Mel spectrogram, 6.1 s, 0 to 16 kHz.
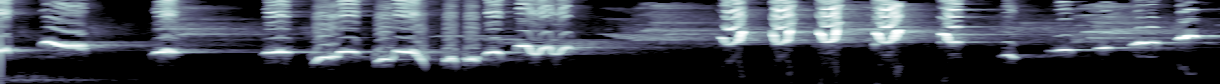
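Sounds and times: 
white-rumped shama singing whistled notes, buzzy trills and slurred notes: 0.0 - 6.0.

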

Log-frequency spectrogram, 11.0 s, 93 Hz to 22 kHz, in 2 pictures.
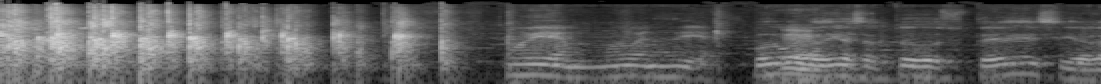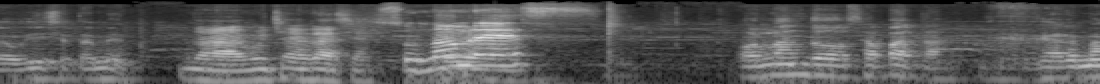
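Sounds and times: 
few people clapping in a radio studio: 0.0 - 2.8
speech: 2.6 - 11.0.

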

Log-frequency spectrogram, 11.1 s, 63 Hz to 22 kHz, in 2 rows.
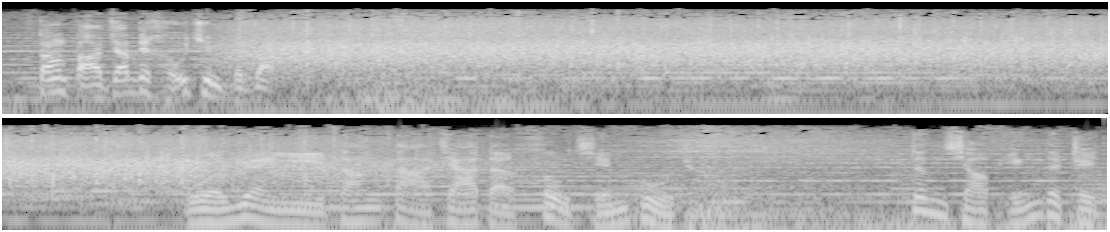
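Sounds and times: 
speech: 0.2 - 1.6, 6.5 - 9.3, 10.1 - 11.0
large audience applauding after a speech: 0.8 - 8.8.

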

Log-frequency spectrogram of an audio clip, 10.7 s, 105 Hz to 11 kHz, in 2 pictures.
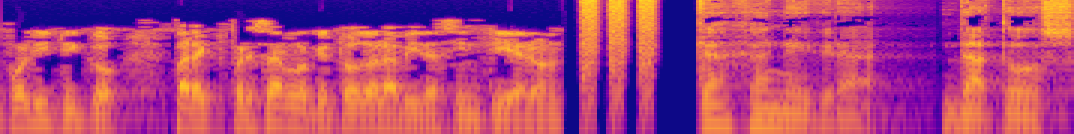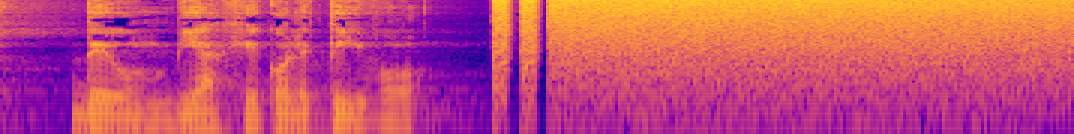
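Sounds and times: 
speech: 0.0 - 2.8, 3.5 - 7.6
steady broadband white noise: 7.9 - 10.7.

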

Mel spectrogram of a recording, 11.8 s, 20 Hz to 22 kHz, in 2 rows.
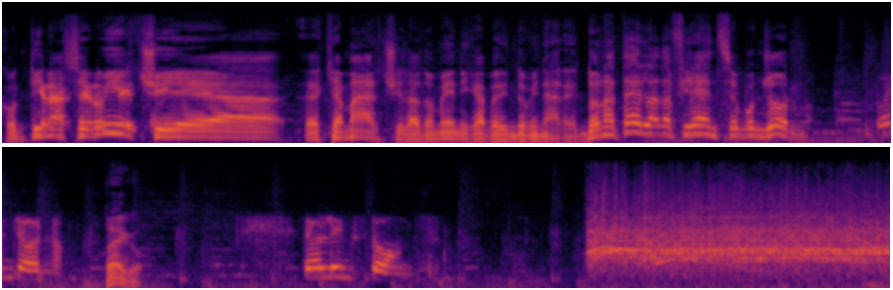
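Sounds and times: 
speech: 0.0 - 7.0, 7.9 - 9.0
applause sound effect for a correct answer in a phone-in quiz game: 9.8 - 11.8.

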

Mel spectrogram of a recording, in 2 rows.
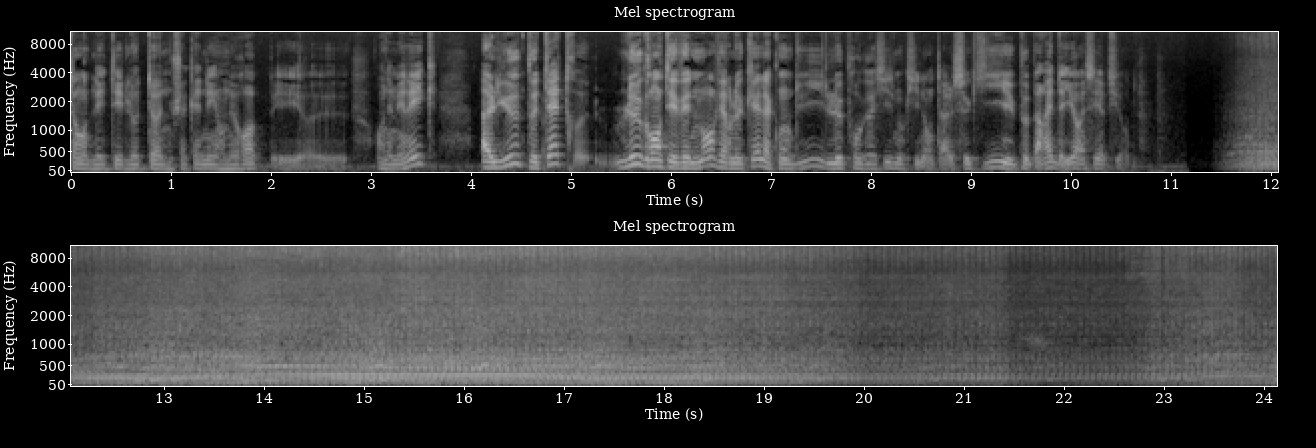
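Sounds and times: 
speech: 0.0 - 10.8
Renault Formula 1 qualifying engine running steadily while being tuned: 11.5 - 24.1.

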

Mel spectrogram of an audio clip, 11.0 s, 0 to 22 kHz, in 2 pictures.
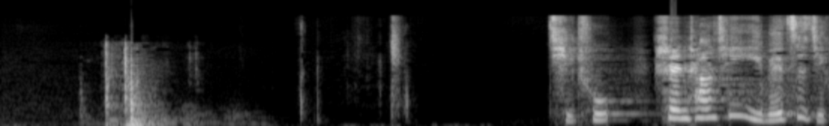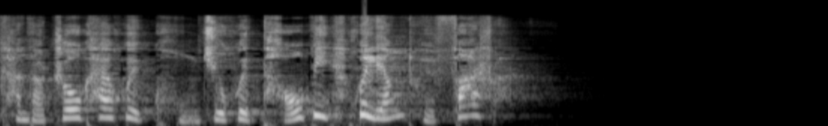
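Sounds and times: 
hospital ward door pushed open with a thud: 0.6 - 1.7
speech: 3.7 - 8.9.

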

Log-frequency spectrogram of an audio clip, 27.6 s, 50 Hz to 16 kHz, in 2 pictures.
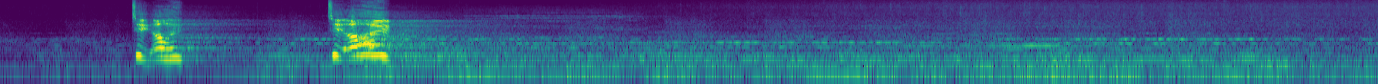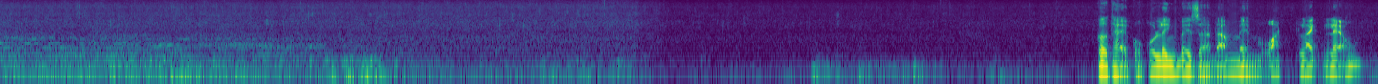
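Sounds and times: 
low thunderstorm rumbling: 0.0 - 18.1
heavy rain pouring down in a thunderstorm: 0.0 - 27.5
speech: 1.3 - 2.0, 3.3 - 4.1, 24.8 - 27.5.

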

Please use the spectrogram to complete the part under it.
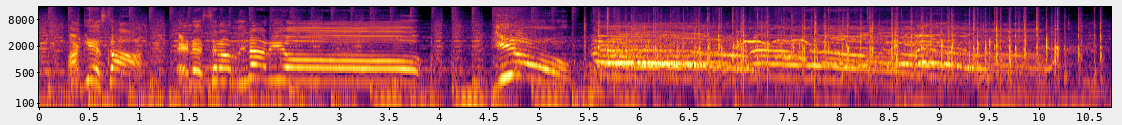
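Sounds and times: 
speech: 0.3 - 4.0, 4.6 - 6.3
audience cheering and shouting at a live comedy show: 5.4 - 10.1
audience applauding at a live comedy show: 5.5 - 10.7.

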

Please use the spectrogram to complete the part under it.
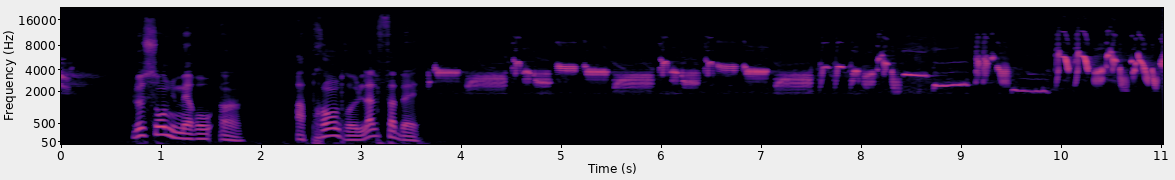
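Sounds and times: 
skylark song: 0.0 - 0.5, 3.6 - 11.0
speech: 0.7 - 3.8.

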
